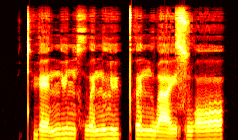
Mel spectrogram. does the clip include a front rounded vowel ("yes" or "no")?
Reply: yes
